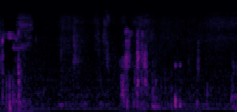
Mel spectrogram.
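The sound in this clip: Faint chewing of an aerated, bubbly chocolate bar with a soft caramel centre, giving a few soft crunches and moist mouth sounds at an uneven rhythm.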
